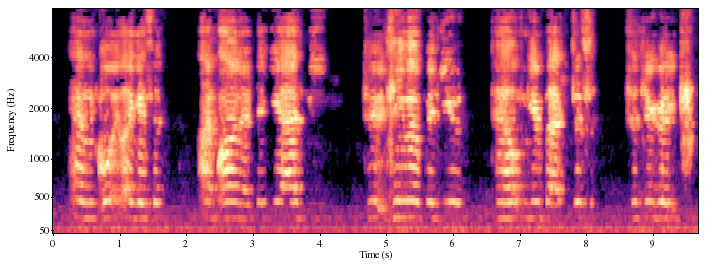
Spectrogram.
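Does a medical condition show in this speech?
Yes: cerebral palsy; paired with able-bodied athletes for races through Ambulance Angels of Oklahoma.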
